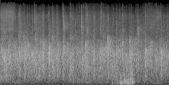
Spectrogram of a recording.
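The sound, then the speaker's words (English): A crowd gives God a round of applause, clapping steadily, dense clapping forming a sustained, even wash of sound that holds at a fairly loud level throughout, with a few sharper claps standing out. “And so can we give God a round of applause for...”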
